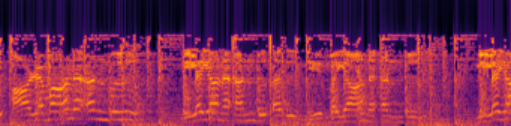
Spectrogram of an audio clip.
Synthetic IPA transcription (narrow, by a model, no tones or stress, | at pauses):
ʔaːɻɐmaːnɐʔɐɳbɯ | nɪlɐjaːnɐʔɐɳbɯʔɐðɯneːɾmɐjaːnɐʔɐɳbɯ | nɪlɐja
